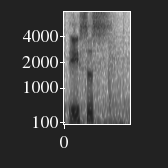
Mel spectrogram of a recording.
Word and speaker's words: Asus: How do you pronounce Asus? It's like Jesus, but start at the beginning of the alphabet.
